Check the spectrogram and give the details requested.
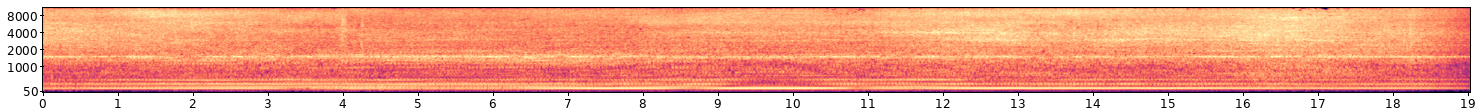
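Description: The 1966 Chevrolet Impala's 327 V8 engine idling steadily, swelling louder twice in the middle.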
